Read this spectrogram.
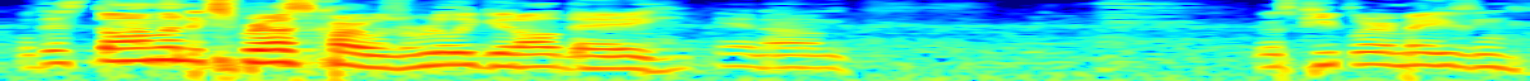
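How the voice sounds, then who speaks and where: A man who just won a race, talking quickly and emotionally in a post-race interview. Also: sits high, a bit bright. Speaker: race winner.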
